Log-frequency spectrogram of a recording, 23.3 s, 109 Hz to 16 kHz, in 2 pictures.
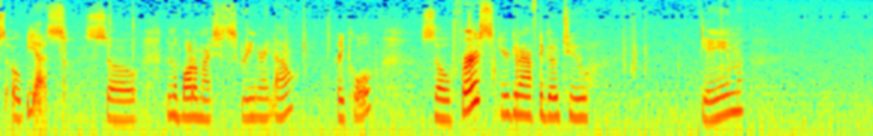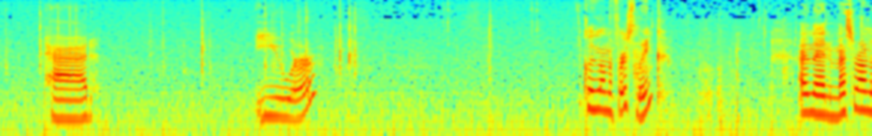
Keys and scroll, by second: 1.2 a, 4.2 a.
